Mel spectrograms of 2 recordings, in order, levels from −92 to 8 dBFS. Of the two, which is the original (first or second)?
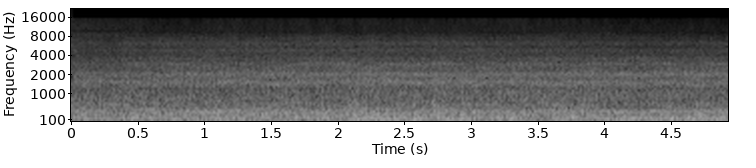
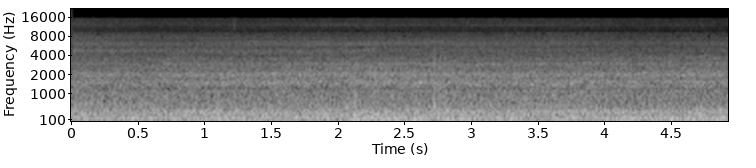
second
